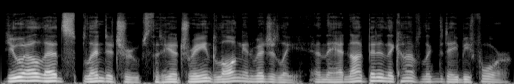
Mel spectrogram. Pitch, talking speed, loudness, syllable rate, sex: 125 Hz, 255 wpm, -17 LUFS, 5.7 syllables/s, male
